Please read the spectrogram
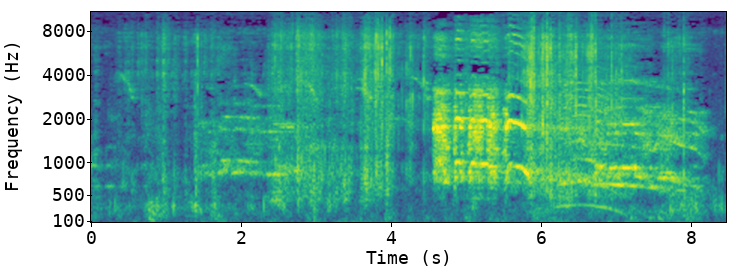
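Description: A rooster crowing: one long call in the second half, after a few seconds of softer sound.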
